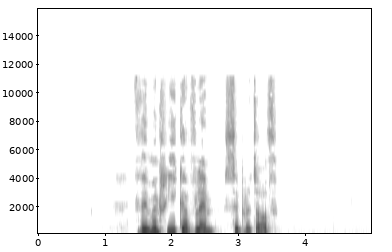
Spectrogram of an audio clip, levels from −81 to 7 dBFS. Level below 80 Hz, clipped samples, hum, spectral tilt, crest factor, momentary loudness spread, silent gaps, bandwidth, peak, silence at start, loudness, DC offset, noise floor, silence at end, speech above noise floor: -78 dBFS; under 0.1%; none; -6.5 dB/octave; 20 dB; 9 LU; none; 11.5 kHz; -8 dBFS; 1.5 s; -26 LUFS; under 0.1%; -83 dBFS; 1.5 s; 58 dB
